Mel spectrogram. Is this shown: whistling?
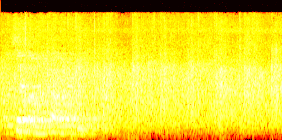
no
